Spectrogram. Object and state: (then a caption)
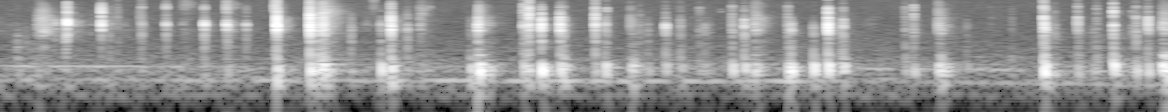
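Plastic LED face mask. Long nails tap and scratch across the top and sides of a glossy, hollow plastic LED face mask. About two dozen quick, bright clicking taps land in an uneven, rapid run, mixed with short scraping scratches over a faint low steady hum.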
